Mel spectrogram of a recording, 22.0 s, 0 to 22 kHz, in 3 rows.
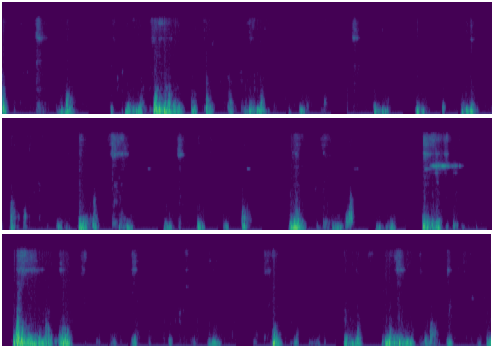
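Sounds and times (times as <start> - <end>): muffled low thumps: 1.8 - 4.0, 14.9 - 15.7.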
